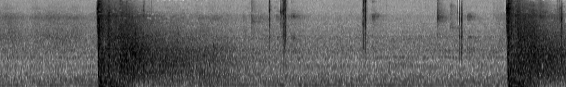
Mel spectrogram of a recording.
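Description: A revolver fires loud shots that echo outdoors.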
